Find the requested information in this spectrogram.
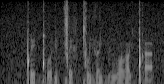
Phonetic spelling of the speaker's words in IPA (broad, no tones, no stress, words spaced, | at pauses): ǃeǃʼoɗɨ ǀexǀujðɐjbu molˠɐjǃʼa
